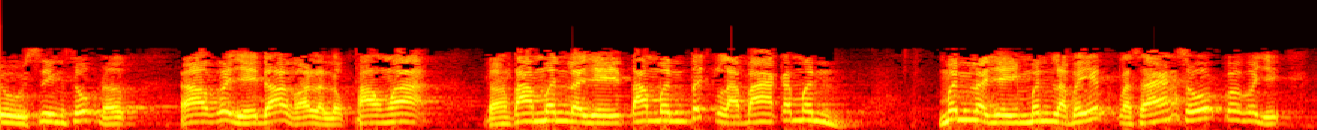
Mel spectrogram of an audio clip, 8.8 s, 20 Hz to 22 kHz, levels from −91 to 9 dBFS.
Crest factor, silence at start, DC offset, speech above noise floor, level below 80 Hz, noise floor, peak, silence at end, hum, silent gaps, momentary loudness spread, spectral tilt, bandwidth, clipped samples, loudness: 14 dB; 0 s; under 0.1%; 31 dB; -50 dBFS; -44 dBFS; 0 dBFS; 0.15 s; none; none; 7 LU; -9 dB/octave; 5.8 kHz; under 0.1%; -13 LUFS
